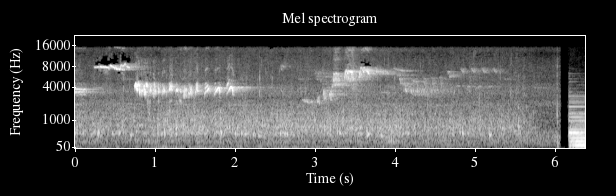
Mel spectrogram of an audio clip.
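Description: Wild birds chirping and calling over a steady outdoor hiss: a trilling call about a second in and a rising whistled call around the middle. The sound cuts off just after six seconds, and piano music begins right at the end.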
